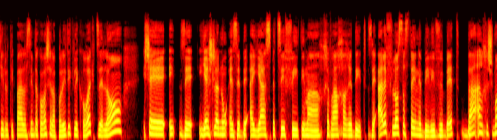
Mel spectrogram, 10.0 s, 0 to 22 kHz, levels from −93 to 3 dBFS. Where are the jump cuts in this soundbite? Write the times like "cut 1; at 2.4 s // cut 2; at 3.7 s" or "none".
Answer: none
